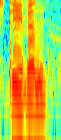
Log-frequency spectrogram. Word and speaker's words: Steven: My first name is Steven,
